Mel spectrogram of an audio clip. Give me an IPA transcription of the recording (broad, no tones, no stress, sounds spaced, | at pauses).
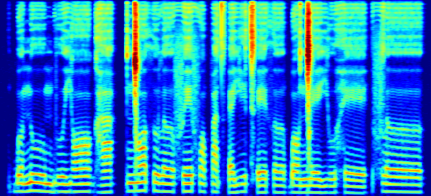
ɓ o n uː m b uː j ɔː ɡʱ a | ŋ͡ǀ ɔ θ u l ɤː f e f ɔ p a t͡sʼ ɛ j i t͡sʼ eː θ ɤː ɓ ɔ ŋ͡ǀ eː j u h eː | f l ɤː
